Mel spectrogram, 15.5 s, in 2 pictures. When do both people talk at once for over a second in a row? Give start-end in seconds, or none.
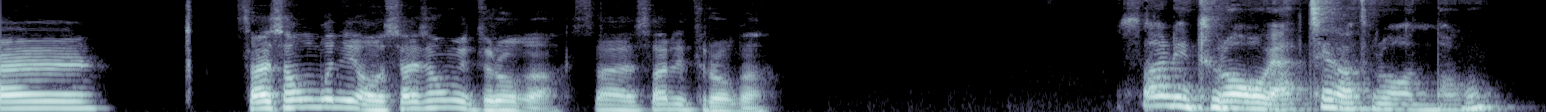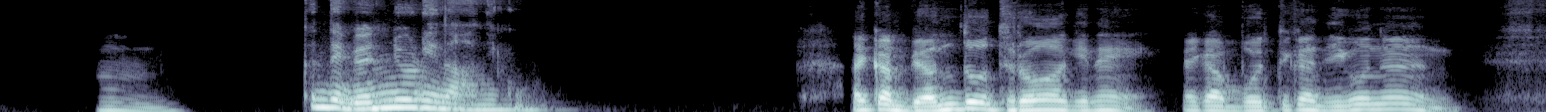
none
